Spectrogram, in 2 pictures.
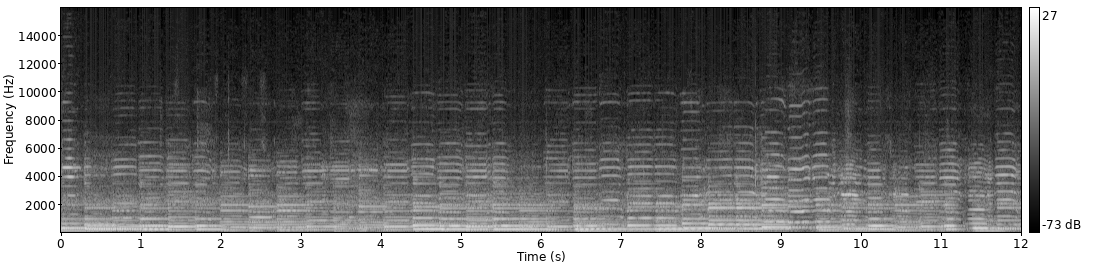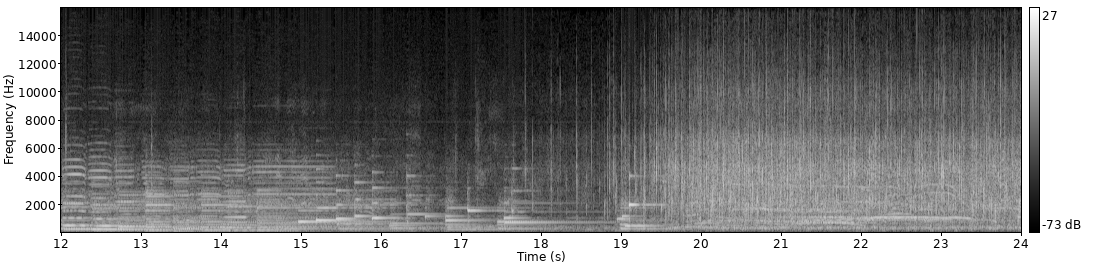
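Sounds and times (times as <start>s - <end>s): violin melody with vibrato: 0.0s - 15.9s
piano accompaniment: 0.0s - 24.0s.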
